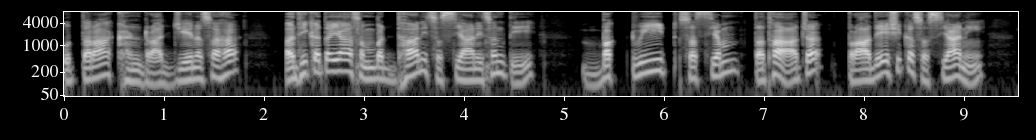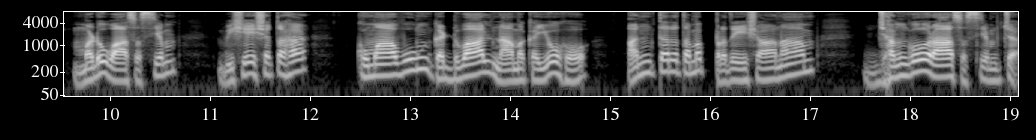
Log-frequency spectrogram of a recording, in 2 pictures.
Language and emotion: Sanskrit, neutral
